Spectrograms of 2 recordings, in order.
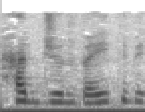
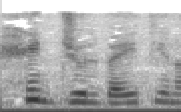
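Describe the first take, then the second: First: The first vowel is an a sound. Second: The first vowel is an i sound. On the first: "not hajjul bayti" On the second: "hijju is easier to pronounce"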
